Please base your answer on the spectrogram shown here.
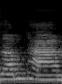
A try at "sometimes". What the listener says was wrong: It sounds like you're saying sometime.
